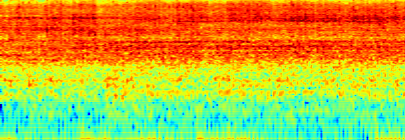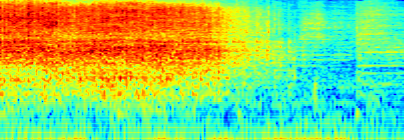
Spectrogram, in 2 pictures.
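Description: Electric stick blender with a whisk attachment whipping egg whites in a bowl to stiff peaks (clara em neve). It makes a steady whirring hiss that winds down and stops about five seconds in.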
